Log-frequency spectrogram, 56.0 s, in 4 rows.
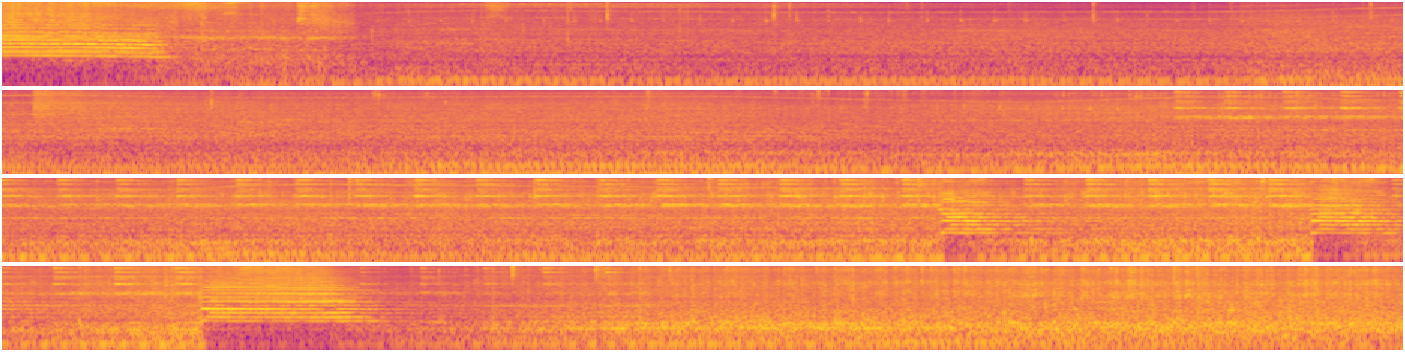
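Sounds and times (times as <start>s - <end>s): locomotive air horn blasts: 0.0s - 2.4s, 37.4s - 38.6s, 41.1s - 42.4s, 44.0s - 46.2s
diesel locomotive engines rumbling: 0.0s - 56.0s
bell ringing: 42.0s - 44.1s.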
